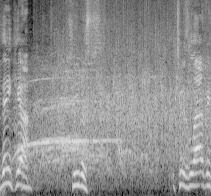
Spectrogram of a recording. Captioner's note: cheers and applause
